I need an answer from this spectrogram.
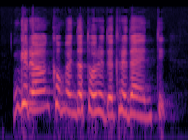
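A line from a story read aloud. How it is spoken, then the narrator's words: Sobbing, sighing. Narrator (Italian): rispose Abu Hassan con singhiozzi e reiterati sospiri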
